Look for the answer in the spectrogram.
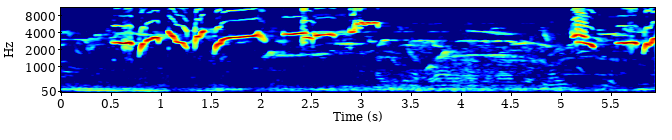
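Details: Oriental magpie-robin singing, used to set other magpie-robins singing: a dense series of loud, clear whistled notes, some swooping upward, in quick bursts through the first three seconds, a quieter chattering gap, then more ringing phrases.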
